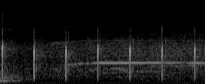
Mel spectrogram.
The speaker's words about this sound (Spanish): Un aplauso para él.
